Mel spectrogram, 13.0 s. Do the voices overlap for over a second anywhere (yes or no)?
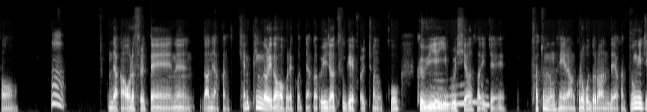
yes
